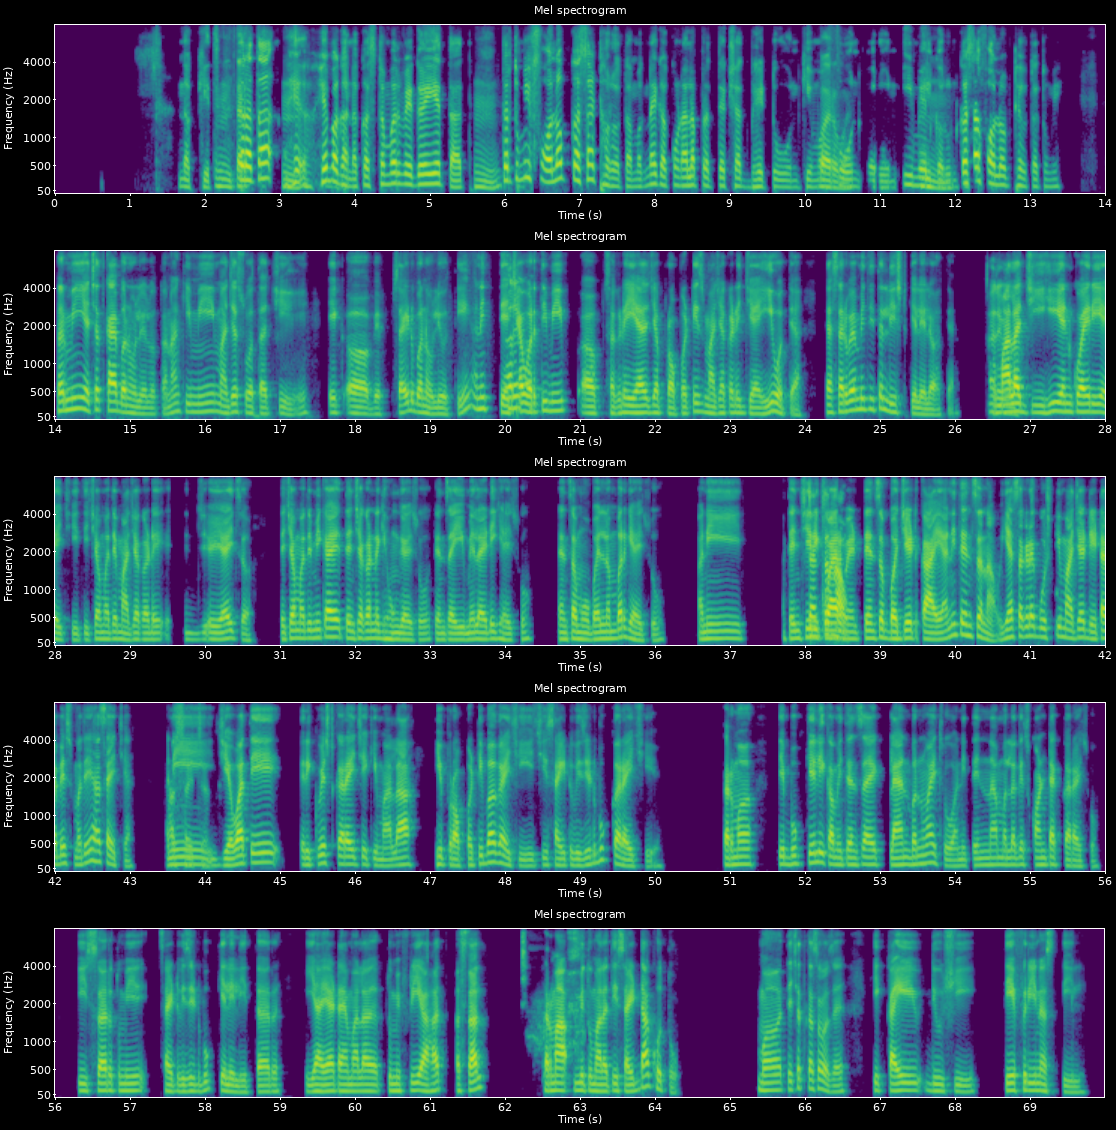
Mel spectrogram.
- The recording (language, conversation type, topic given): Marathi, podcast, लक्षात राहील असा पाठपुरावा कसा करावा?
- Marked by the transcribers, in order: tapping; other background noise; in English: "इन्क्वायरी"; cough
